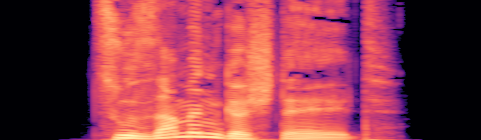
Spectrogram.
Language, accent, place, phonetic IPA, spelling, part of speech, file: German, Germany, Berlin, [t͡suˈzamənɡəˌʃtɛlt], zusammengestellt, verb, De-zusammengestellt.ogg
- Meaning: past participle of zusammenstellen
